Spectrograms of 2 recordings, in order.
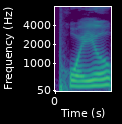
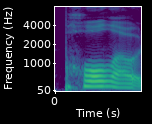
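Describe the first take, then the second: First: The middle consonant sounds like a Y. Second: The middle consonant sounds like an L. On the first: The speaker calls it right. "Double L in Spanish. It's pronounced like a Y" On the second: The speaker calls it wrong. "what is polo?"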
